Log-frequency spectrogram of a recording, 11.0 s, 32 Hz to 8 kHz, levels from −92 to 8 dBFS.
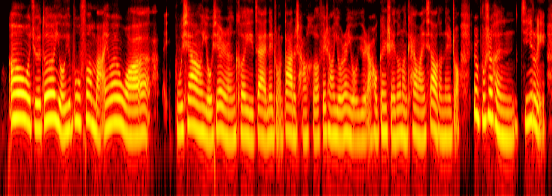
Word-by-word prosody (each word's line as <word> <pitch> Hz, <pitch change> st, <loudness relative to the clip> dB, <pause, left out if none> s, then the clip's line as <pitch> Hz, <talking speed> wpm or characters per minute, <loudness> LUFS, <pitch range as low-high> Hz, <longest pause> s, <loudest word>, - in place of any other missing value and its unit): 呃， 285 Hz, +2 st, +7 dB
我 260 Hz, -3 st, +5 dB
觉 220 Hz, -2 st, 0 dB
得 280 Hz, +4 st, +5 dB
有 210 Hz, -8 st, +2 dB
一 205 Hz, -, +1 dB
部 260 Hz, +4 st, -1 dB
分 255 Hz, -3 st, -1 dB
吧， 175 Hz, -, -1 dB
因 225 Hz, +2 st, 0 dB
为 255 Hz, +1 st, +2 dB
我 185 Hz, -5 st, +3 dB, 0.5 s
不 195 Hz, 0 st, -4 dB
像 220 Hz, -3 st, +2 dB
有 165 Hz, -2 st, -1 dB
些 205 Hz, +3 st, -2 dB
人 170 Hz, -3 st, -2 dB
可 180 Hz, 0 st, -2 dB
以 165 Hz, -2 st, -3 dB
在 170 Hz, -1 st, -1 dB
那 175 Hz, +1 st, -3 dB
种 -, -, -7 dB
大 190 Hz, -1 st, +2 dB
的 175 Hz, -, -3 dB
场 170 Hz, 0 st, -7 dB
合 170 Hz, -1 st, -6 dB
非 190 Hz, +2 st, -5 dB
常 180 Hz, -2 st, -3 dB
游 165 Hz, -1 st, -2 dB
刃 180 Hz, +2 st, -2 dB
有 160 Hz, -2 st, -4 dB
余， 160 Hz, +1 st, -7 dB
然 165 Hz, -, -4 dB
后 175 Hz, -, -3 dB
跟 190 Hz, +2 st, -3 dB
谁 170 Hz, -3 st, -3 dB
都 180 Hz, +1 st, -3 dB
能 175 Hz, -, -2 dB
开 190 Hz, +1 st, -4 dB
玩 170 Hz, 0 st, -3 dB
笑 210 Hz, -1 st, +1 dB
的 180 Hz, -, -5 dB
那 170 Hz, 0 st, -4 dB
种， -, -, -5 dB, 0.3 s
又 320 Hz, -, +2 dB
不 270 Hz, -2 st, -1 dB
是 295 Hz, +2 st, +3 dB
很 175 Hz, -, -2 dB
机 265 Hz, -2 st, -2 dB
灵， 225 Hz, -2 st, -1 dB
190 Hz, 270 characters per minute, -23 LUFS, 175-235 Hz, 0.5 s, 呃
